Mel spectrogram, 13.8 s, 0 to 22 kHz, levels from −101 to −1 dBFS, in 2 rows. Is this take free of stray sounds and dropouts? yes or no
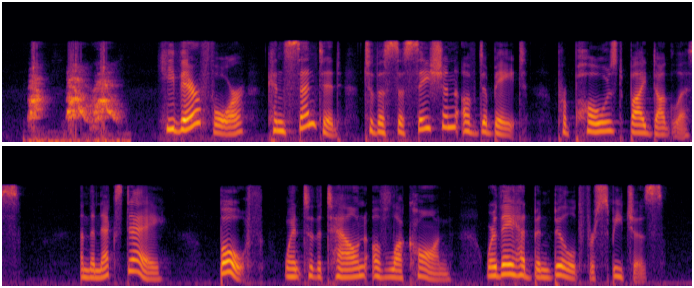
no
